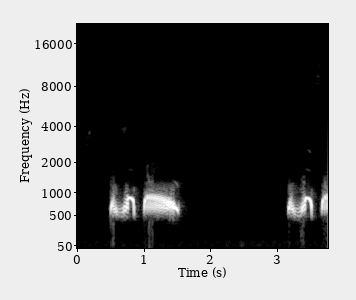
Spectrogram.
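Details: Decoy spotted dove used to lure birds for trapping in Malaysia, giving a hooked, wavering coo followed by a long buzzy purr that falls away. The phrase begins again after about two seconds of silence.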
